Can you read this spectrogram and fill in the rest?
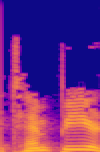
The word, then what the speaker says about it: Tempe: What do you say, Tempe or Tempe? – The accent's on the first syllable. And they'll correct you here if you accent the second syllable.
